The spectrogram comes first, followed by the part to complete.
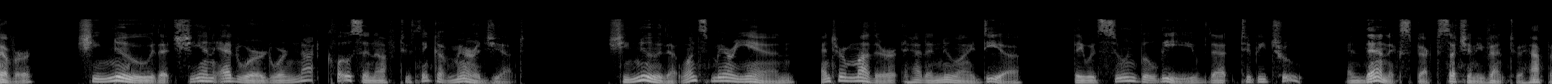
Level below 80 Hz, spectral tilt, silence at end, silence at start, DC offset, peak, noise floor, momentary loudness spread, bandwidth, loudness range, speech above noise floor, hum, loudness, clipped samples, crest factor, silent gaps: -46 dBFS; -6 dB/octave; 0 s; 0 s; under 0.1%; -12 dBFS; under -90 dBFS; 11 LU; 8.8 kHz; 4 LU; over 60 dB; none; -31 LUFS; under 0.1%; 20 dB; 0.36-0.78 s, 5.28-6.08 s, 7.97-8.21 s, 10.24-10.71 s, 13.05-13.44 s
